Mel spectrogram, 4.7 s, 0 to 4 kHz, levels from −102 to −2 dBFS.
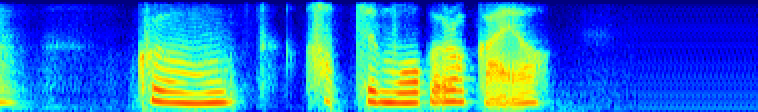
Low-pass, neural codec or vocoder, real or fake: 3.6 kHz; codec, 16 kHz, about 1 kbps, DyCAST, with the encoder's durations; fake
